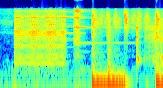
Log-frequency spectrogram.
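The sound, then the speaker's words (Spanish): An alarm clock rings with a bright, steady metallic bell tone that lasts about a second before cutting off. A few shorter, lower knocks and rustles follow it. “necesitamos un despertador que suene”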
